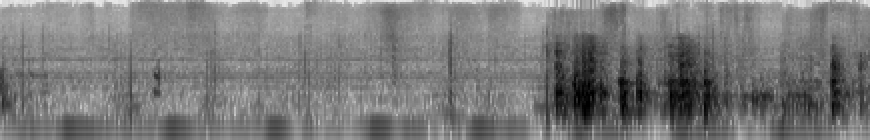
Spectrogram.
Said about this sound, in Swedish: Det är dörren.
